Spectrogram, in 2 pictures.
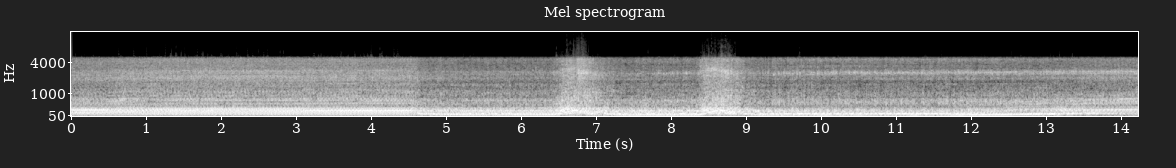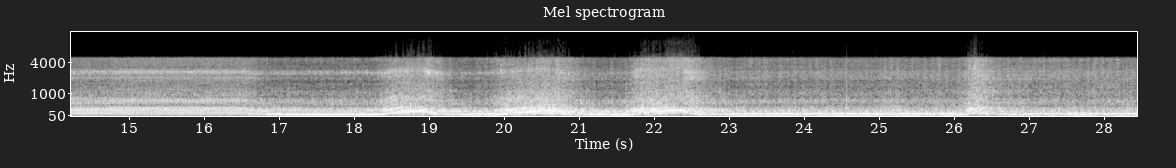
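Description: Ford 351 Windsor V8 crate engine running on an engine run stand through short headers and small mufflers. It idles steadily and is blipped six times, each a quick rise and fall in revs: two about a third of the way in, then four in the second half.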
